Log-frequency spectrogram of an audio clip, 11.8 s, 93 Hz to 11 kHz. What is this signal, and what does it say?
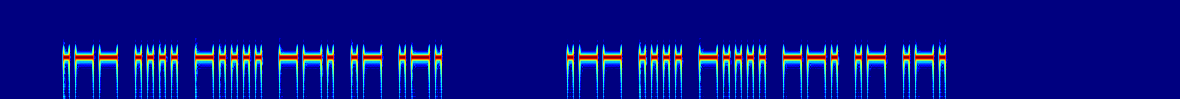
Morse code, heard as a keyed tone, about 20 wpm, 700 Hz. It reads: WH6GAR WH6GAR
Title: USA Call Signs - 6 Characters - Repeated 3x - 20wpm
